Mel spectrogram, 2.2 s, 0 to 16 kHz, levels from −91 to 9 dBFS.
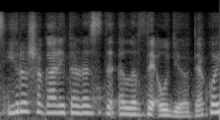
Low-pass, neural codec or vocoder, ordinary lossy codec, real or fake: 10.8 kHz; codec, 16 kHz in and 24 kHz out, 0.9 kbps, LongCat-Audio-Codec, four codebook decoder; AAC, 64 kbps; fake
